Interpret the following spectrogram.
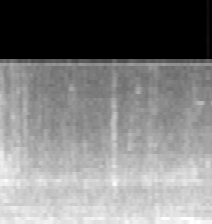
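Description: Steady outdoor rumble of street traffic, with faint voices mixed in.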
